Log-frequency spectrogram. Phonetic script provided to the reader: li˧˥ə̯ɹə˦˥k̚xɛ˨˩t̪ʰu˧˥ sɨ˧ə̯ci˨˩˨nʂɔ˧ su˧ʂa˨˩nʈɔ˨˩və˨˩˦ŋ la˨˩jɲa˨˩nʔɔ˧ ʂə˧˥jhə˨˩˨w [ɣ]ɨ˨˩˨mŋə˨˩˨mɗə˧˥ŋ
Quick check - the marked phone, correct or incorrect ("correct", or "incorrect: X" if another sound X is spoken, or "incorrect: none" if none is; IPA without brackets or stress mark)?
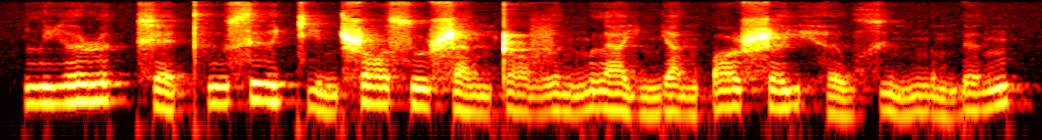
incorrect: x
